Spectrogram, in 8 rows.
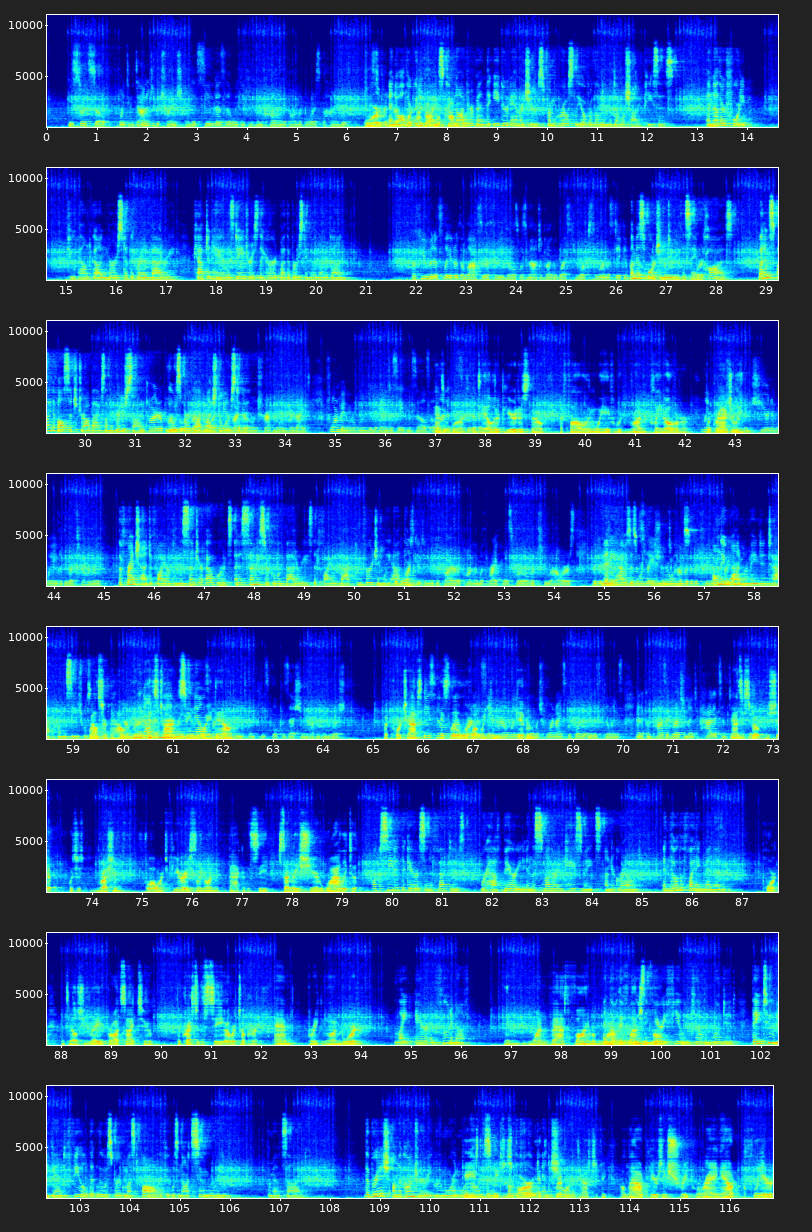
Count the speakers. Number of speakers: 3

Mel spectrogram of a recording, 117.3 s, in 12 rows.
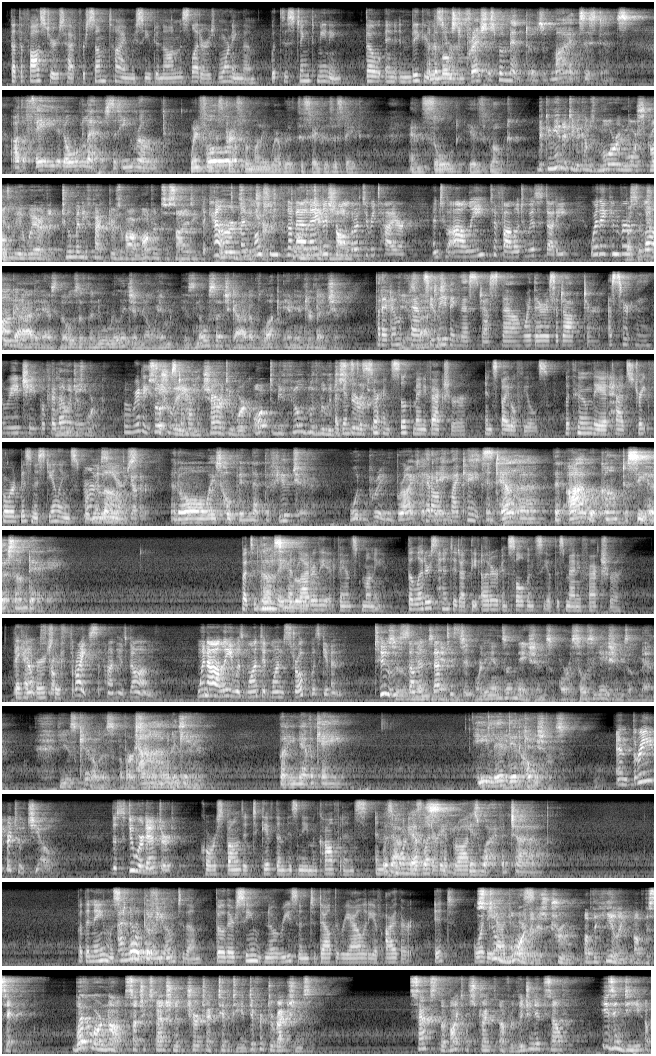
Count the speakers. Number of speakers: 7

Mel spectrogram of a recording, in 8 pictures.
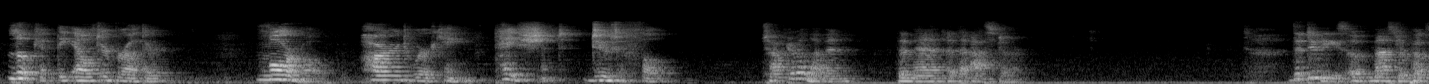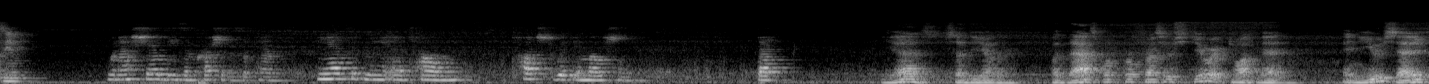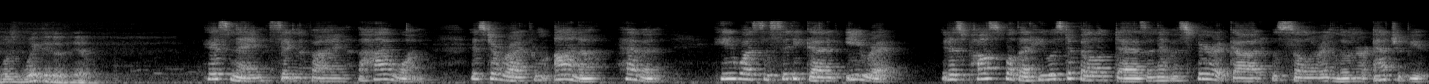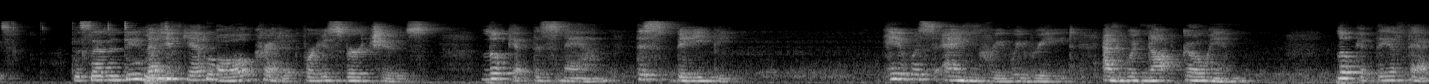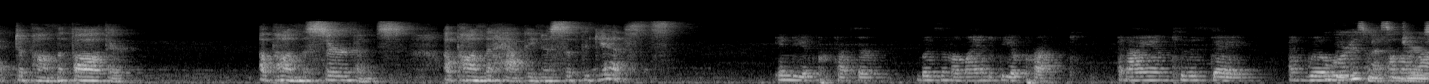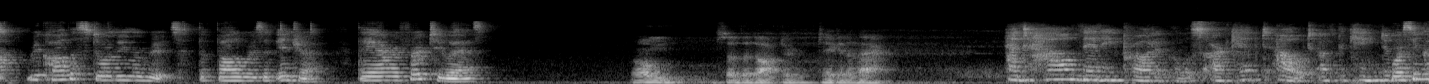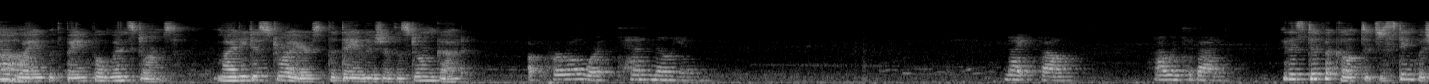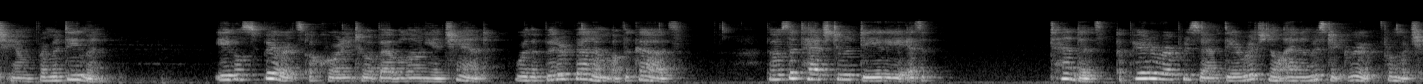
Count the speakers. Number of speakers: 5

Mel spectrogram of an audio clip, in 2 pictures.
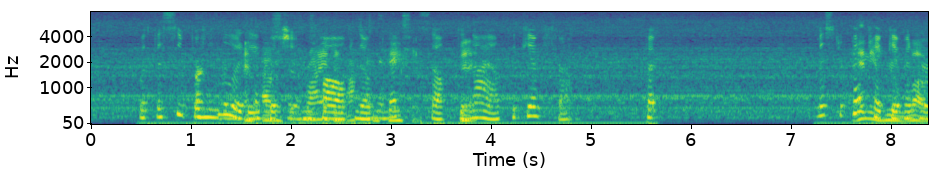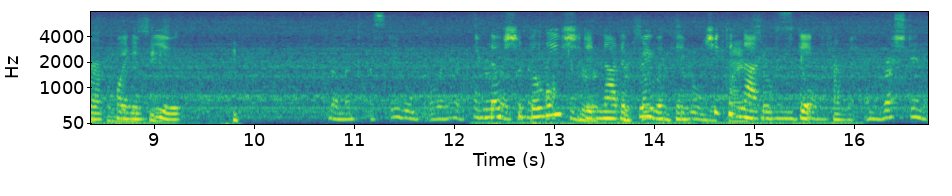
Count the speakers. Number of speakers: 3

